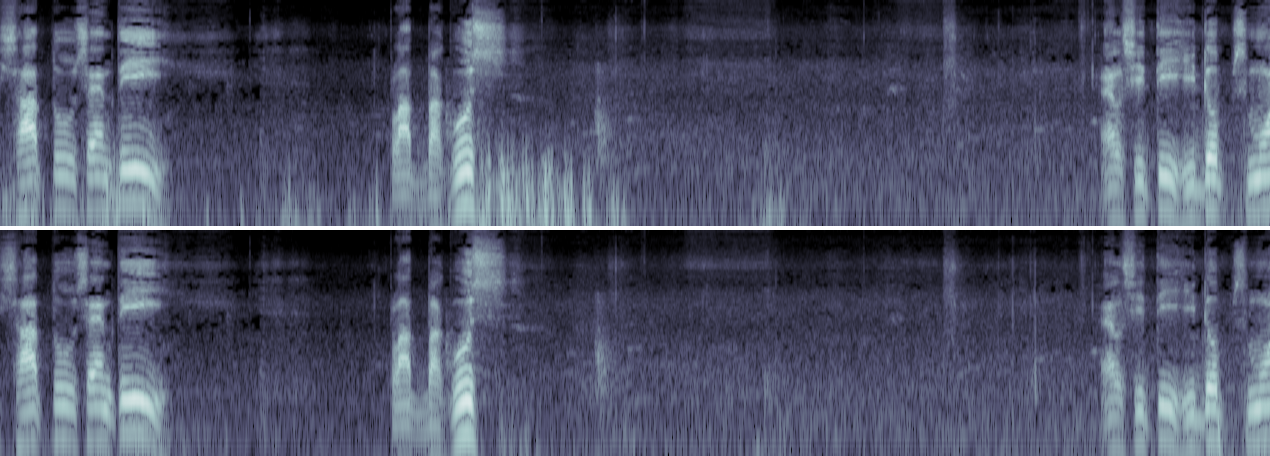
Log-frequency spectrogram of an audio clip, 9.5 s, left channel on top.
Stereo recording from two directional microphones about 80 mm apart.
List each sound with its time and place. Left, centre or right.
0.0 s speech: right
2.9 s a man's voice: right
8.2 s speech: centre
